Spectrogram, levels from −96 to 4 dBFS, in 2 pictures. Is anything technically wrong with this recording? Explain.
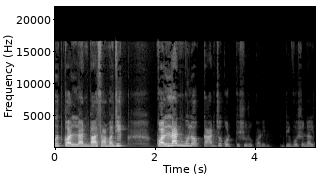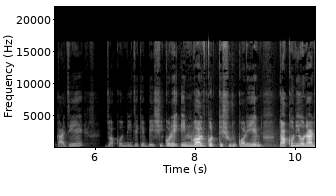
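Yes. Zipper noise occurs from 2.42 to 2.88 s. The speech is brought down by roughly 20 dB, but the gain moves in unsmoothed 2 dB jumps, around twenty per second, instead of gliding. Each jump is an instant discontinuity in the waveform, so it lands as a tiny click. The run of clicks gives a ticking, zipping texture over the speech while the level falls.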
